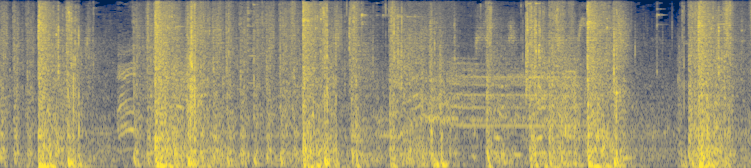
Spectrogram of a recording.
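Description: A pistol fires loud single shots in quick succession.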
